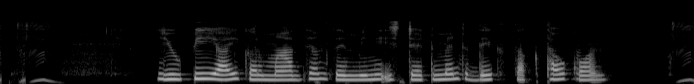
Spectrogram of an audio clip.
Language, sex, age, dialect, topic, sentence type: Chhattisgarhi, female, 18-24, Northern/Bhandar, banking, question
